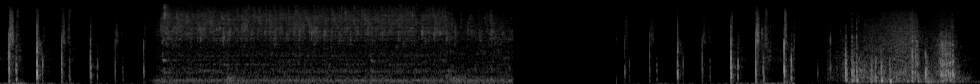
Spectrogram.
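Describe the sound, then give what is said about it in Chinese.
Water runs steadily from a tap for a few seconds as someone washes their hands before reading a book, with sharp clicks and taps before and after it. “阅读这本书前要把手洗干净的。 哦。 欣欣瞅瞅贝贝妈，贝贝妈微笑着点点头。 那我去洗手。”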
